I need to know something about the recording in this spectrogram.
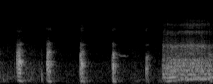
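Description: A man laughing hard, the laugh trailing off into short fading breathy bursts, then a long breathy gasp near the end.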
